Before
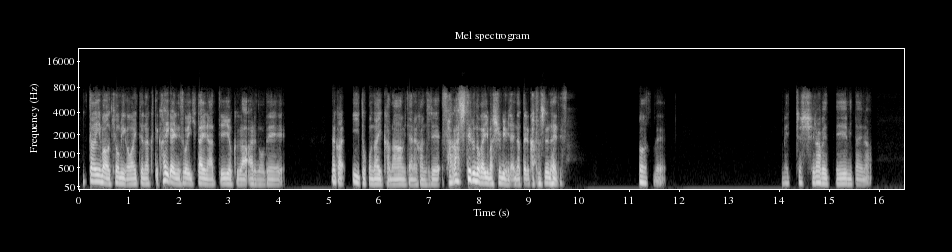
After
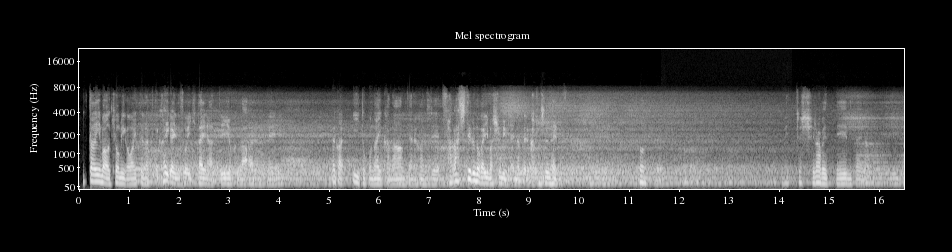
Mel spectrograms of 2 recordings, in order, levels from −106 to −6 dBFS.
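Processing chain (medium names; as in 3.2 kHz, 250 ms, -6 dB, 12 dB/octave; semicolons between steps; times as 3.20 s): 11.64–14.26 s: treble shelf 5.8 kHz +9.5 dB; echo that smears into a reverb 1026 ms, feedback 64%, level -7.5 dB; trim +5 dB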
